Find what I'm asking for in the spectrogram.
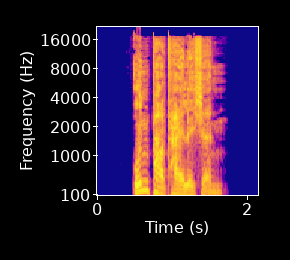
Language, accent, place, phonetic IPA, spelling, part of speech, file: German, Germany, Berlin, [ˈʊnpaʁtaɪ̯lɪçn̩], unparteilichen, adjective, De-unparteilichen.ogg
- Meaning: inflection of unparteilich: 1. strong genitive masculine/neuter singular 2. weak/mixed genitive/dative all-gender singular 3. strong/weak/mixed accusative masculine singular 4. strong dative plural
